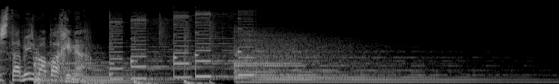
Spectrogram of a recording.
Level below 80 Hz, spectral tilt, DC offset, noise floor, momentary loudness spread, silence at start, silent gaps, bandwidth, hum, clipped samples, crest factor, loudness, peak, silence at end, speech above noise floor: -46 dBFS; -3.5 dB/octave; under 0.1%; -53 dBFS; 20 LU; 0 s; none; 14 kHz; none; under 0.1%; 22 dB; -29 LUFS; -8 dBFS; 0.05 s; 28 dB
